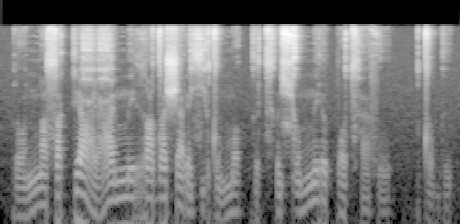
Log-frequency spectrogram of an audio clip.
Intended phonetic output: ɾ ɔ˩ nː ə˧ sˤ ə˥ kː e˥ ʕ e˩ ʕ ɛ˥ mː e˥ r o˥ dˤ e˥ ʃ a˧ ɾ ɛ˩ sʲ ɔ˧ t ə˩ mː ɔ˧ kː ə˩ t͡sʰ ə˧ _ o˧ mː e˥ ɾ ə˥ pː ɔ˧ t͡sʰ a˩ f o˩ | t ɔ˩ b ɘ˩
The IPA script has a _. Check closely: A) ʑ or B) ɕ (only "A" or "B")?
B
